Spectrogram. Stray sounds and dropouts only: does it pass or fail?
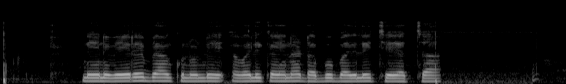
pass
